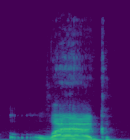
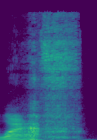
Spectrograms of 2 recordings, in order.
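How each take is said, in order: First: The word ends with a g sound. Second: The word ends with an f sound. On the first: The speaker calls it wrong. "you don't say lag" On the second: The speaker calls it right. "you say laugh"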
